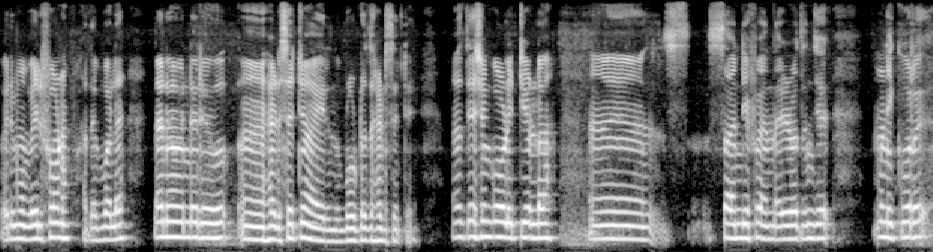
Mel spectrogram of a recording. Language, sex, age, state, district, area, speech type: Malayalam, male, 30-45, Kerala, Kozhikode, rural, spontaneous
